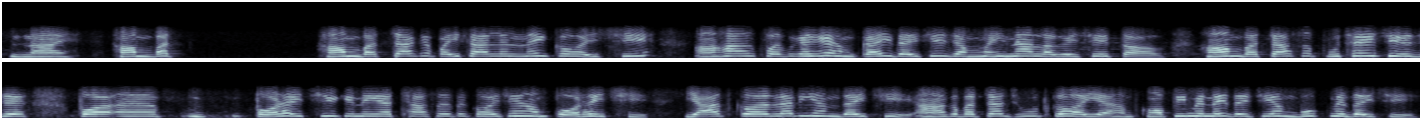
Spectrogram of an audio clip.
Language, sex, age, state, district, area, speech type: Maithili, female, 18-30, Bihar, Muzaffarpur, rural, conversation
